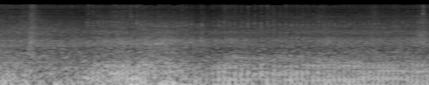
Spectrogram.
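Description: A motorcycle engine hums as it rides by.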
